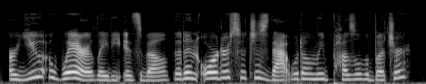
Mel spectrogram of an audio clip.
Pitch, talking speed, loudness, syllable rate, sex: 240 Hz, 225 wpm, -17 LUFS, 6.7 syllables/s, female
